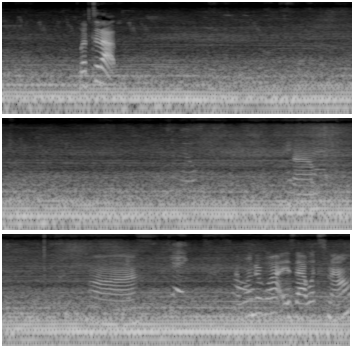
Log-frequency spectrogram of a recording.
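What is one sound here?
Young girls talk and exclaim nearby outdoors.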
